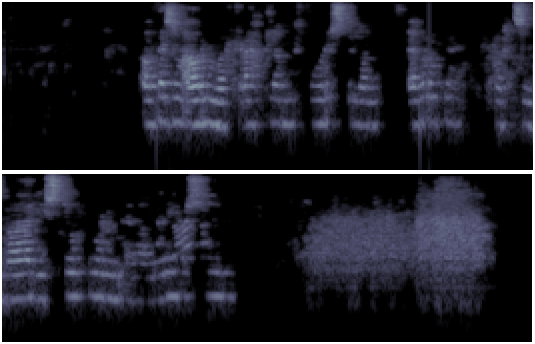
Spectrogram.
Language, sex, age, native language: Icelandic, female, 40-49, Icelandic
